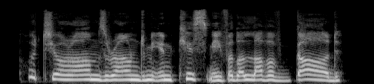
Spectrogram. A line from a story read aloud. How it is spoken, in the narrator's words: he cried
